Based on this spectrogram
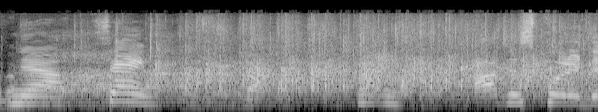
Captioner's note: audience applauds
